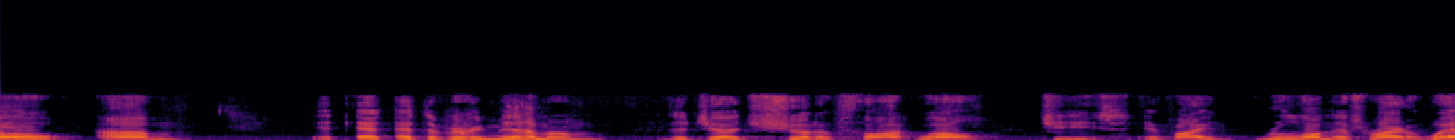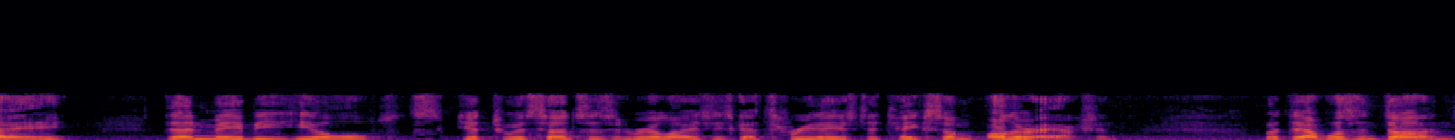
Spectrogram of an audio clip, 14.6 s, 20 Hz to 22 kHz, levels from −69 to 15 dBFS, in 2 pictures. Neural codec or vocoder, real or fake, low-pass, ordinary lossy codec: codec, 16 kHz in and 24 kHz out, 2.2 kbps, FireRedTTS-2 codec; fake; 7.2 kHz; MP3, 64 kbps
